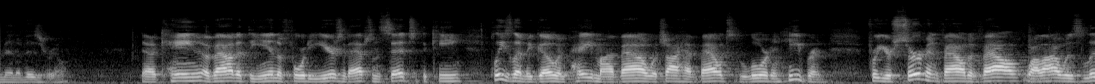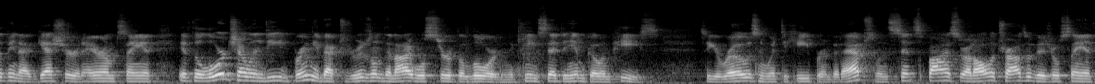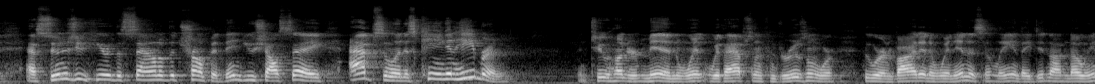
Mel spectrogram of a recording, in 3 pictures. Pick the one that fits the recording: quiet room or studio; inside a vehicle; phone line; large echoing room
large echoing room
